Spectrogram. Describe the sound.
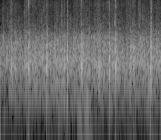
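Audience applause breaks out at a talk, a dense, steady patter of many hands clapping at moderate loudness with no pause from start to finish.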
